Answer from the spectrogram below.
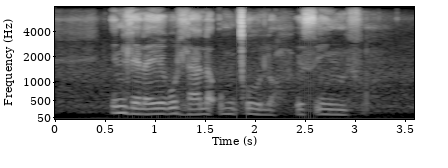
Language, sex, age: Swati, male, 23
